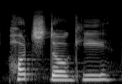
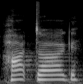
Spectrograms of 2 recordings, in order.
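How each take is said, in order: First: An extra vowel is added after the final g. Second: The word ends abruptly on the final g. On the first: The speaker calls it wrong. "adding an extra syllable or an extra sound to the end" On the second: The speaker calls it right. "We pronounce it more abruptly"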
